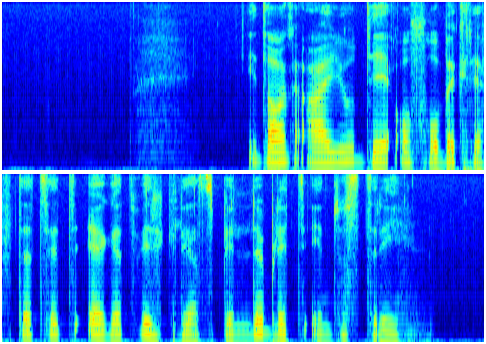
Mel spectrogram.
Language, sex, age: Norwegian, female, 54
